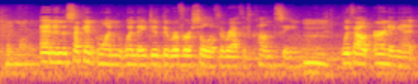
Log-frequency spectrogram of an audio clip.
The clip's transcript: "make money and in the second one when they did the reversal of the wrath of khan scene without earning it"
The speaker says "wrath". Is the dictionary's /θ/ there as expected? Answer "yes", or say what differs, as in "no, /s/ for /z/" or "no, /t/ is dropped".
yes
